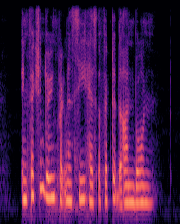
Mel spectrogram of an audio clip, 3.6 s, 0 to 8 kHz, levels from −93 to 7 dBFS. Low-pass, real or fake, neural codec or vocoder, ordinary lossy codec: 7.2 kHz; fake; codec, 24 kHz, 3 kbps, HILCodec; none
